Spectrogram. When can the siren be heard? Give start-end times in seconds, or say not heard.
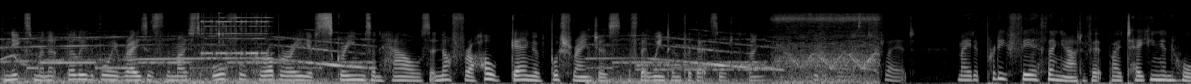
0.0-3.8, 5.8-8.8.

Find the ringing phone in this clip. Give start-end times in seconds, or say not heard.
2.0-2.8, 6.3-7.8.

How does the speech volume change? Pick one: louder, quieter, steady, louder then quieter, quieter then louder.
quieter then louder.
